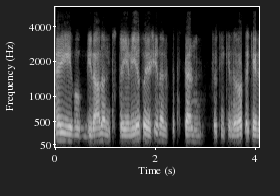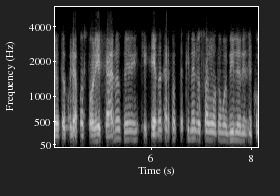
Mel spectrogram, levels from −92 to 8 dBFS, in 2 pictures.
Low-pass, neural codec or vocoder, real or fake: 5.4 kHz; codec, 24 kHz, 0.9 kbps, WavTokenizer, medium music audio release; fake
